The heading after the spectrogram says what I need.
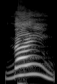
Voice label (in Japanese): "ないん", 明るい声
